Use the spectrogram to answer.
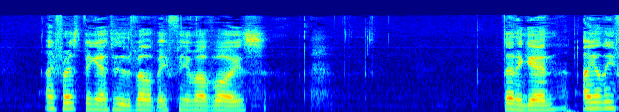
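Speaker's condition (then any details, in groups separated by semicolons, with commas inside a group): Cerebral palsy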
